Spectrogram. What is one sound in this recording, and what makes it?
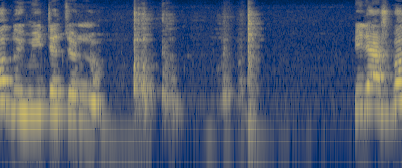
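A glass lid clinks onto a metal pot.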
